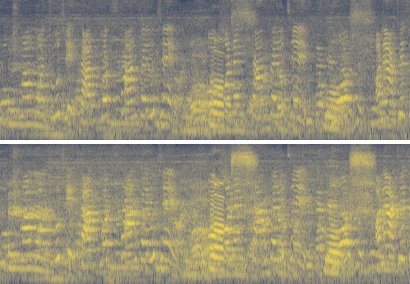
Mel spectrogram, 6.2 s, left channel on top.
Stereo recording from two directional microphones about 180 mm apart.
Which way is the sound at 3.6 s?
15° left (ahead or behind).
